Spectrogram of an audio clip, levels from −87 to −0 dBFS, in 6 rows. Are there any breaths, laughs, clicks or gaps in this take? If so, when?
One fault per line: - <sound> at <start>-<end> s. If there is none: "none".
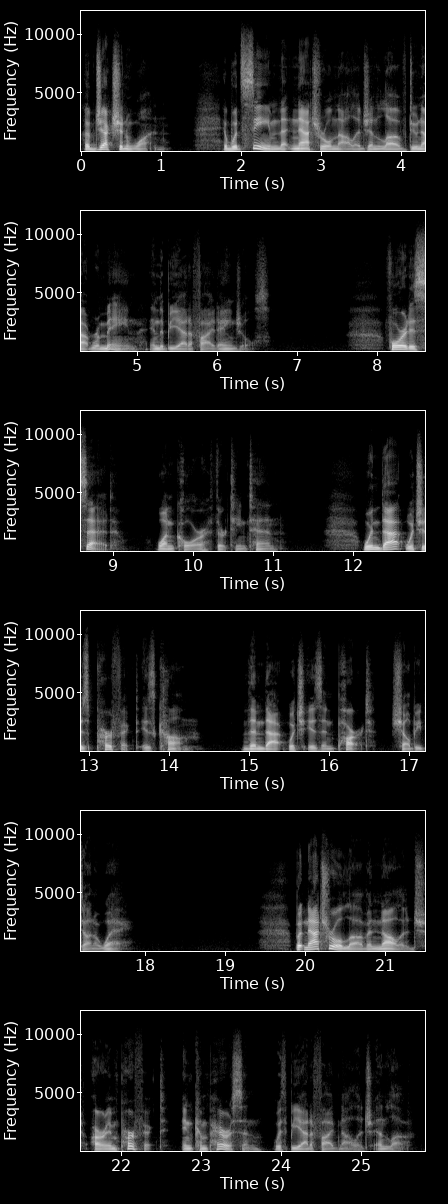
none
